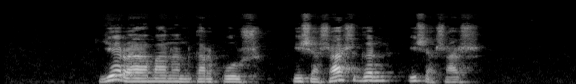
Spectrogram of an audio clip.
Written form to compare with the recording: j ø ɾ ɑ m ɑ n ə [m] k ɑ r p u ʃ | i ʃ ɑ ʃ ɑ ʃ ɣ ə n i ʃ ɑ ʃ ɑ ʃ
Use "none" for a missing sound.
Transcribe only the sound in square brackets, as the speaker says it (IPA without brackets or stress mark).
n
